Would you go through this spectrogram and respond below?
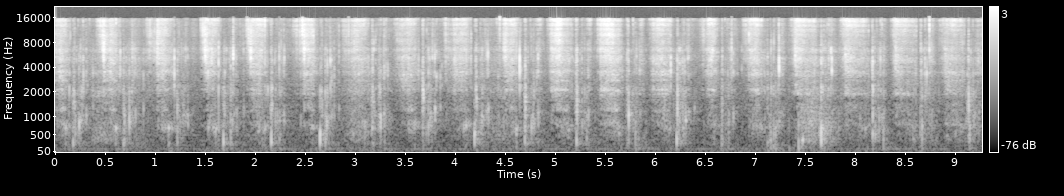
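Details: Dog named Lucy licking and eating a Churu treat; rapid wet licking and smacking clicks repeated several times per second, steady throughout, quiet indoor background.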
